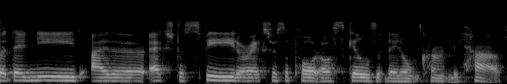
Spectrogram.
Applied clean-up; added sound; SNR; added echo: neural mask model Resemble Enhance denoiser.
